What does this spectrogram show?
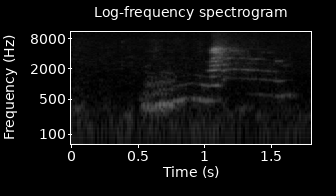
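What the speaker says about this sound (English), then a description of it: "Can you hear the kitty? She has to make a cameo." A pet cat gives one drawn-out, rising-then-falling meow, soft and somewhat distant, in a quiet room during a restorative yoga session.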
